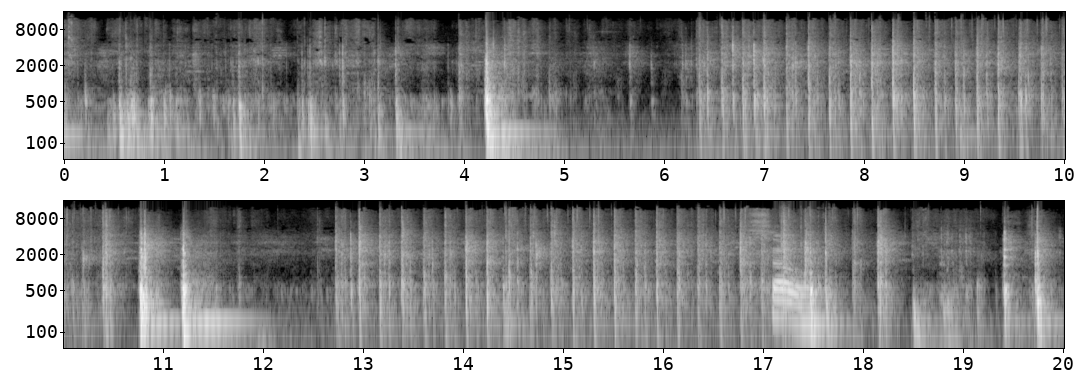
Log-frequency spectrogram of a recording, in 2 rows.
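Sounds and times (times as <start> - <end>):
cards being shuffled: 5.7 - 10.8, 12.6 - 19.4.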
